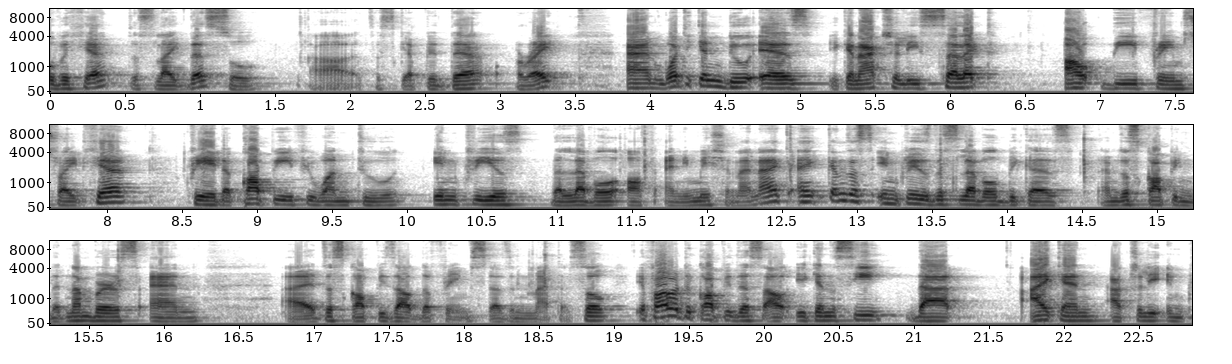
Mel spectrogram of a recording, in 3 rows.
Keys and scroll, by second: 7.2 ctrl+c, 11.4 ctrl+c, 12.4 ctrl+v.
